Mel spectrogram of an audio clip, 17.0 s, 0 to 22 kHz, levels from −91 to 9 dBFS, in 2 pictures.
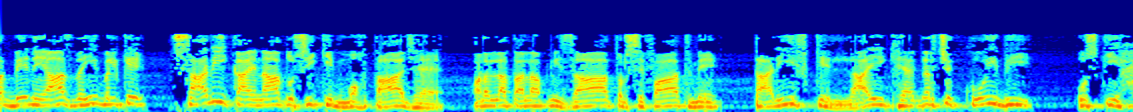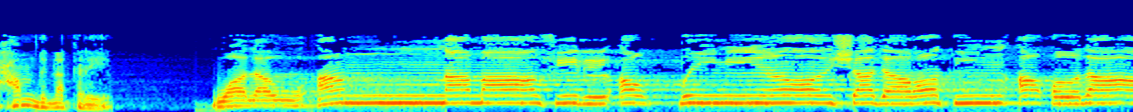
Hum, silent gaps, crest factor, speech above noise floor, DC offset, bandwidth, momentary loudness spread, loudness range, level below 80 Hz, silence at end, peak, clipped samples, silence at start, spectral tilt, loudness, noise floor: none; none; 14 dB; 42 dB; under 0.1%; 7.4 kHz; 7 LU; 5 LU; -48 dBFS; 0 s; -2 dBFS; under 0.1%; 0 s; -4.5 dB/octave; -16 LUFS; -57 dBFS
